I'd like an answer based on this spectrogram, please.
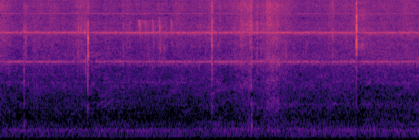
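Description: Steady high-pitched insect drone over a low background hum, with four faint sharp clicks spread through.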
